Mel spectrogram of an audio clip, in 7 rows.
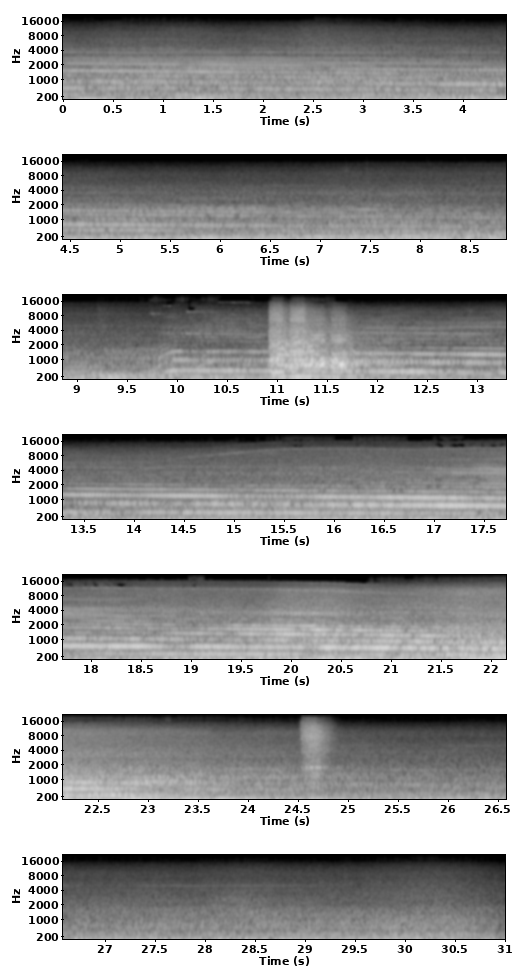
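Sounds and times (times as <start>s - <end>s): fire engine siren winding down: 0.0s - 30.3s
truck engine rumble: 0.0s - 31.0s
short loud horn blast: 10.8s - 12.2s.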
